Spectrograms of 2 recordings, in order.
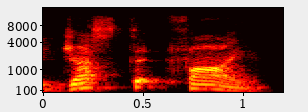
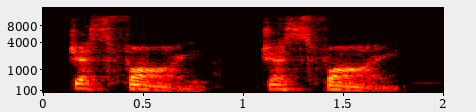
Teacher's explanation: يبقى ده برضو اسمه ايه في الconnected speech؟ اسمه elision. التاه sound is deleted.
